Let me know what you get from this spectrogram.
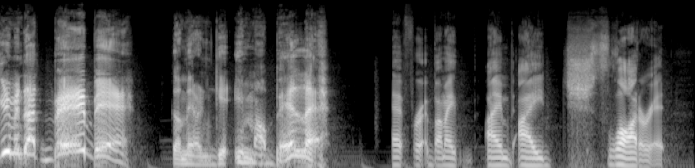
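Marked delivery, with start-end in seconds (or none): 0.0-3.2 bad Scottish accent, loud and high-pitched. Speaker admits slaughtering it while doing a bad Fat Bastard Scottish accent. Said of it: "I can't do a Scottish accent".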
